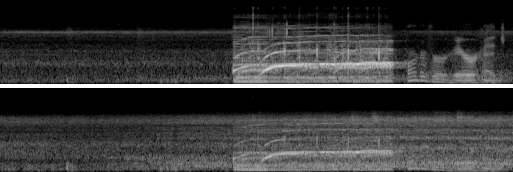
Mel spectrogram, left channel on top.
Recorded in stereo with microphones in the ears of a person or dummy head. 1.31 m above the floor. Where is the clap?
35° left (ahead or behind), 0.7 m.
